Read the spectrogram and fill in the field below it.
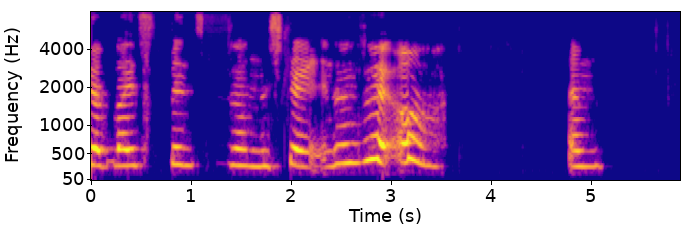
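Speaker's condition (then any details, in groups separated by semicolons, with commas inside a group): Cerebral palsy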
